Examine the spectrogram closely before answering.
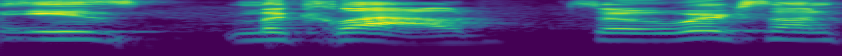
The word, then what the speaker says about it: McLeod: Because a lot of people Kudos. mispronounce my name. They go McLeod. So I was like, if I put Cloud on the record, hopefully it'll make people Cloudberries. subconsciously Cloudberries. McLeod, you know?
